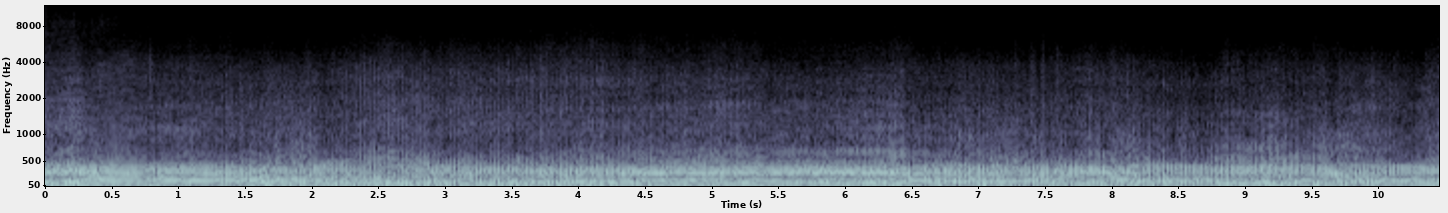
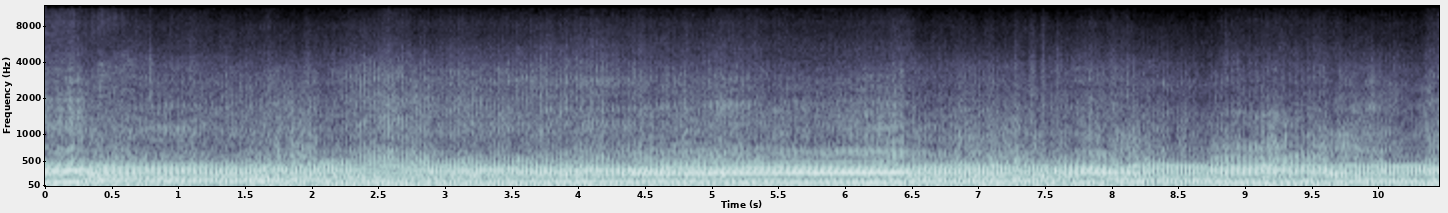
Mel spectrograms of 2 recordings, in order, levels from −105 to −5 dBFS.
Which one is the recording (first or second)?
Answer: second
